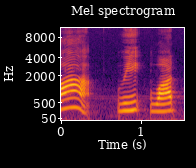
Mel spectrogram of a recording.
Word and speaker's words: วิวัฒน์: คะ วิวัฒน์ อ่าน ว่า วิวัฒน์ นัก เรียน สังเกต คำ ว่า วัด นะ คะ มี ทอ ผู้ เฒ่า เป็น ตัว สะกด ใช่ ไหม คะ ออก เสียง พยัญชนะ ท้าย เหมือน ด เด็ก ดัง นั้น คำ นี้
